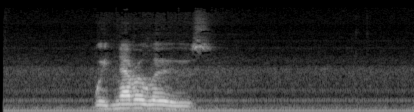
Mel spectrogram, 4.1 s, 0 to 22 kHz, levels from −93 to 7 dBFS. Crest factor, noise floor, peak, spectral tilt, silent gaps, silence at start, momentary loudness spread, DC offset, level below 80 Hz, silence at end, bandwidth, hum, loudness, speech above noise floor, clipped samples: 20 dB; -42 dBFS; -2 dBFS; -7.5 dB/octave; none; 0.1 s; 19 LU; under 0.1%; -40 dBFS; 1.75 s; 11.5 kHz; none; -17 LUFS; 25 dB; under 0.1%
